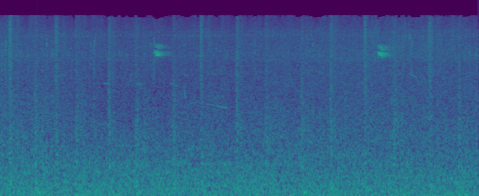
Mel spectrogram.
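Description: Footsteps swish through tall dry grass.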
